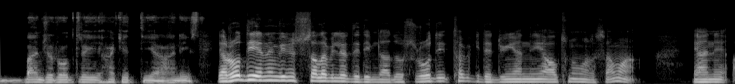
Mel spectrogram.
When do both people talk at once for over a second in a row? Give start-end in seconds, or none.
none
